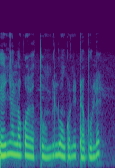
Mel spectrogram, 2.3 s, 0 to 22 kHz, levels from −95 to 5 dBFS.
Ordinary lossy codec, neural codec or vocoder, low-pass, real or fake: none; none; none; real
